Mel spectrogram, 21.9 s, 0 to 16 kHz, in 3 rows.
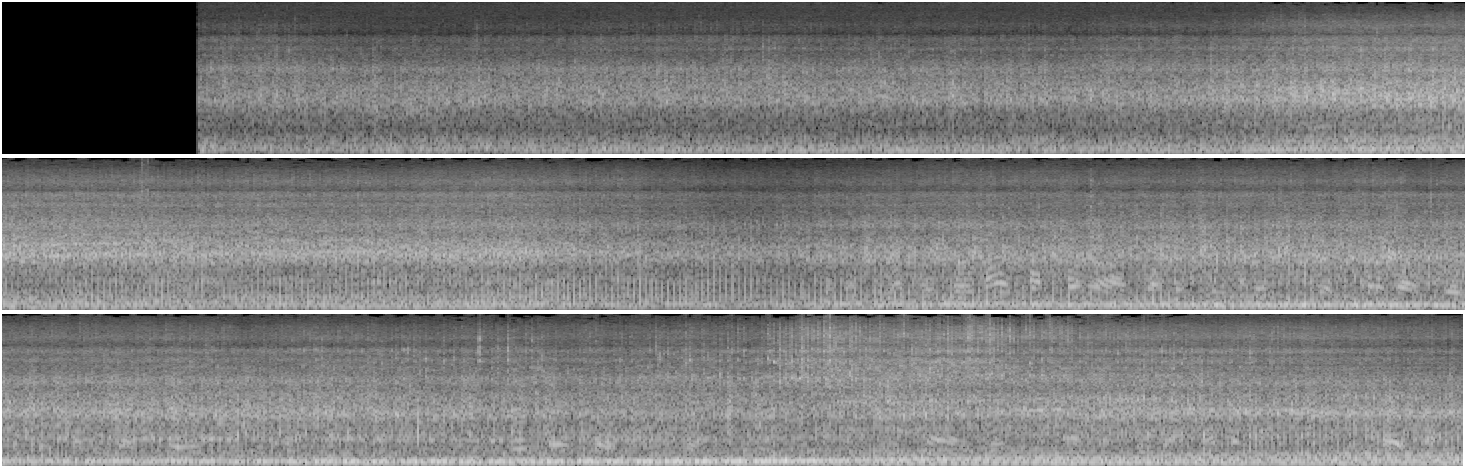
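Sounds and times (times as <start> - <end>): twin piston aircraft engines taxiing: 1.0 - 21.9.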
